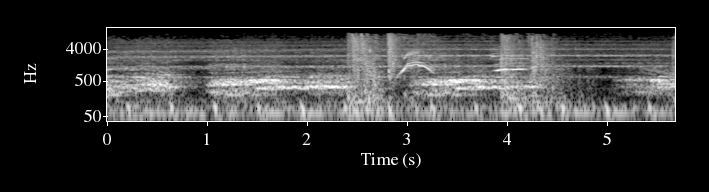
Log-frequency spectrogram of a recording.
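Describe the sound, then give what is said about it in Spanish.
A bear shoves against locked metal bars, setting off loud crashes and clanging with a metallic screech, over a constant rough, rumbling din. No one speaks. “Oso empuja las rejas.”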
